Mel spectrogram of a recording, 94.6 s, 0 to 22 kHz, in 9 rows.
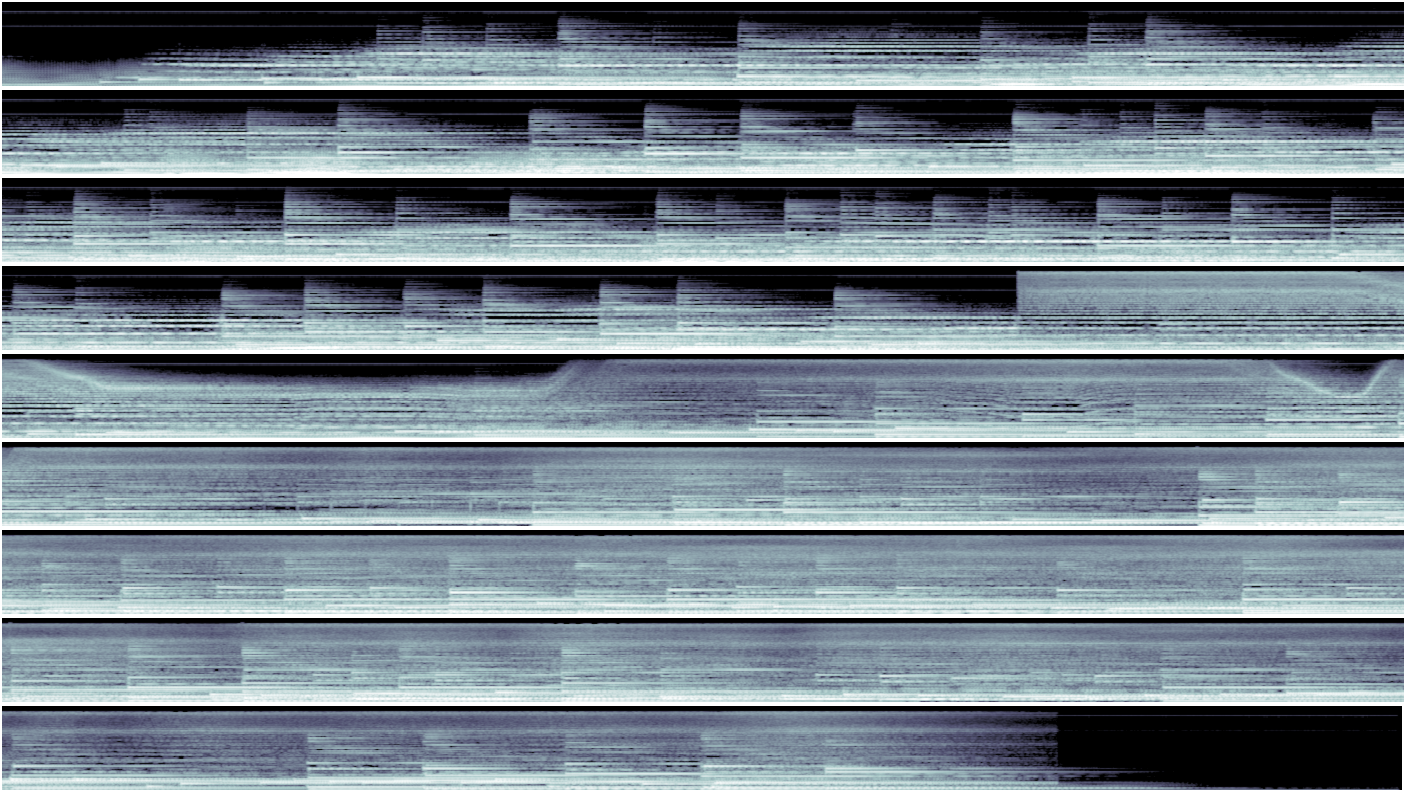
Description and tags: IDM Melody
Hey, Haggled a pawn shop owner into selling me an Alesis Micron for 125$ hehe, I have some sex appeal baby. *blush*
These some IDM samples I pulled off of it by playing with the synth
setting, They have went through no mastering and are rather large
files, So or that I am sorry, Thanks! This was a bunch of tracks all
recorded in Audacity one on top of the other;
alesis, ambient, canada, idm, sfx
